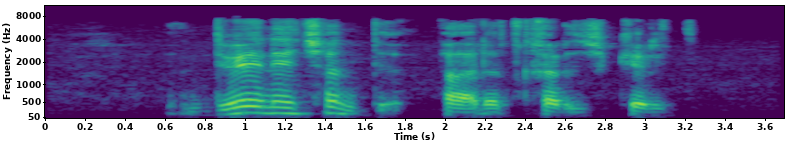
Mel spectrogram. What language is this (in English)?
Central Kurdish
